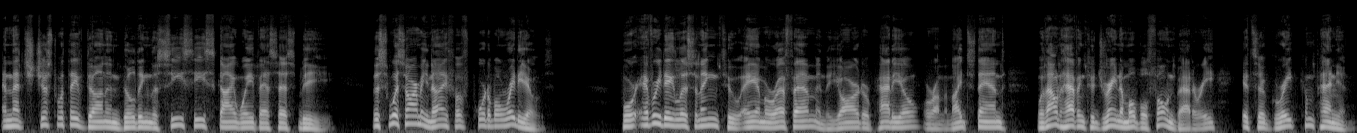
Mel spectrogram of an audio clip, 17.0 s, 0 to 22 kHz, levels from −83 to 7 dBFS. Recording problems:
none

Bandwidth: 14.5 kHz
